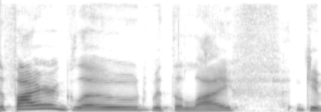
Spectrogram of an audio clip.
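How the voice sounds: A natural reading voice is heard throughout the clip.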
